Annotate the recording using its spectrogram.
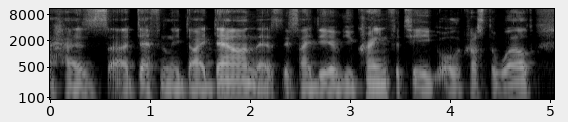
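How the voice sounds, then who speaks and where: Recorded very cleanly with a silent background, a man speaks in a very deep, low voice. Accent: Australian. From Australia. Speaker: war journalist. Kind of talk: interview. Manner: hesitant, many fillers.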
